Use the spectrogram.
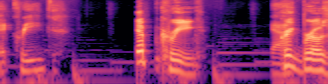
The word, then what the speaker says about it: Krieg: Krieg.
